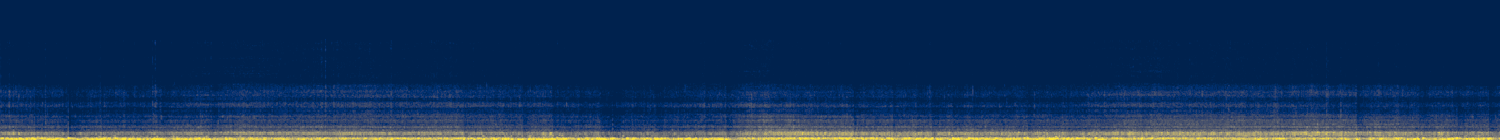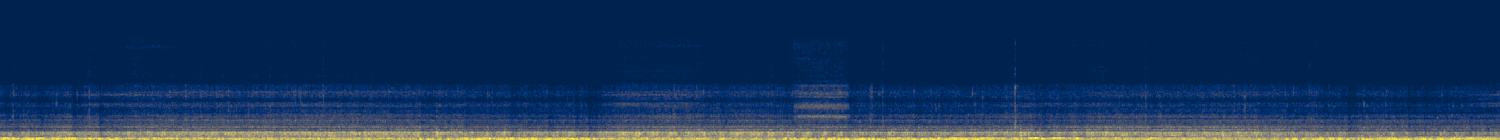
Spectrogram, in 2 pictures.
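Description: A diver breathes through a regulator underwater.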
